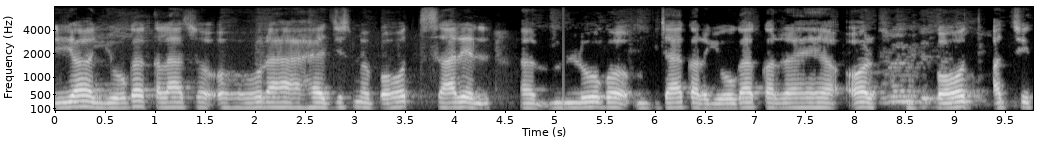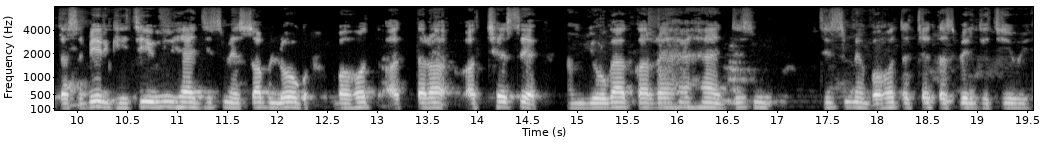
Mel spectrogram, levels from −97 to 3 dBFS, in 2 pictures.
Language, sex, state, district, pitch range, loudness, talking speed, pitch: Hindi, male, Bihar, East Champaran, 135-145 Hz, -17 LUFS, 140 wpm, 140 Hz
